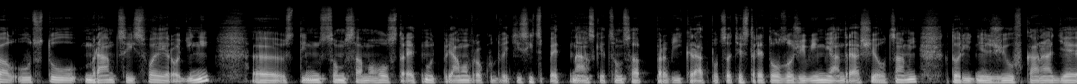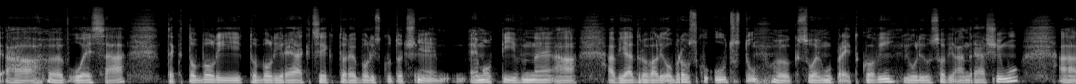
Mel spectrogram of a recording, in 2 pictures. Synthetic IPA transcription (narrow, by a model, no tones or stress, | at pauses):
alʔuːt͡st̪uvɾaːmt͡sisʋɔjɛjɾɔ̰ɟini | st̪iːmsɔmsamɔɦɔlst̪ɾɛt̪nuːc̚pɾɪamɔvɾɔkud̪ʋɛcisiːt͡spɛt̪naːsckɛcsɔmsapr̩ʋiːkɾaːt̪fpɔt̪st̪acɛst̪ɾʔɛt̪ɔlˠzɔʒiʋiːmiand̪ɾa̰ːʃiɔ̰t͡samikt̪ɔɾiːd̪ɲɛzʒijuːfkanaɟɛʔavuːɛsaːt̪akt̪ɔbɔlit̪ɔbɔliɾɛakt͡siɛkt̪ɔɾɛːbɔliskut̪ɔt͡ʃɲɛɛmɔt̪iːʊnɛːʔaaʋiad̪ɾɔʋaliɔbɾɔʊskuːʔuːt͡st̪uksʋɔjmupɾɛt̪kɔʋiɡjuliusɔʋia̰nd̪ɾaːʃimuʔa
